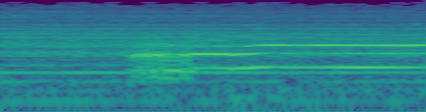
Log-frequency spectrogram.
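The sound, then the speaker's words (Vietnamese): Drawn-out howling from a pack of dogs. Sustained wavering tones rise out of a low background hum, fairly faint and continuous. “bên tai của y nghe như cảm giác có cả một đàn chó đang thi nhau ngửa cổ lên hú.”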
